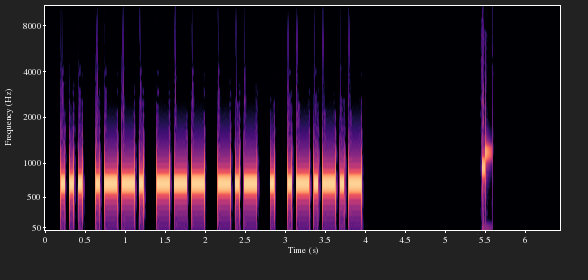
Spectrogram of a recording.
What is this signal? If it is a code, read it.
Morse code, heard as a keyed tone, about 22 wpm, 700 Hz. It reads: SPOKE.
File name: practice / 22wpm / Sentences with 3-Word Phrases - 22wpm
